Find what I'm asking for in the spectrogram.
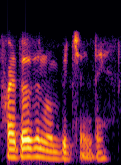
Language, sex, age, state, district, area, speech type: Telugu, male, 60+, Andhra Pradesh, Chittoor, rural, conversation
